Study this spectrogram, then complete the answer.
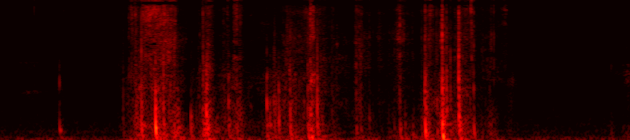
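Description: Paper pages rustle and crinkle as a booklet is handled.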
